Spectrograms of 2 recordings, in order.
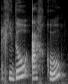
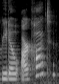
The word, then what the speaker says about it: Rideau Arcott: This month's wool is Rideau Arcott or Rideau Arcott, depending on how you want to pronounce it.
